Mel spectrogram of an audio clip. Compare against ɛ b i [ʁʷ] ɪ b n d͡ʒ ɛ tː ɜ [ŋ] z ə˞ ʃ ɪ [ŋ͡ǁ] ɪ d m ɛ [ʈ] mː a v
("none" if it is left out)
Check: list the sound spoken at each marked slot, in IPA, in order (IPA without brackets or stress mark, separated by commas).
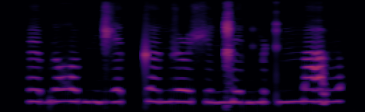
ʁʷ, n, ŋ͡ǁ, ʈ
